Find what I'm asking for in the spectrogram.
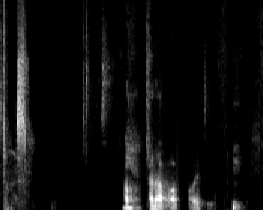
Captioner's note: speaking burmese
